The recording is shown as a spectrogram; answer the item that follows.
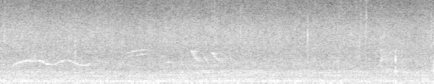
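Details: Steady droning hum of bees around a travel case entrance as workers return with pollen, many wings buzzing together continuously, with a few faint higher wavering tones above the drone.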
